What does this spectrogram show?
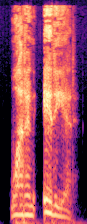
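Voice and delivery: high hiss from the corner of the mouth. Stalking away with Tyrone hurrying to keep up, she speaks: hissed from corner of mouth. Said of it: "she hissed from the corner of her mouth".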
